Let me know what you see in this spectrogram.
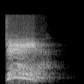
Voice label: mobster alert; Max Payne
